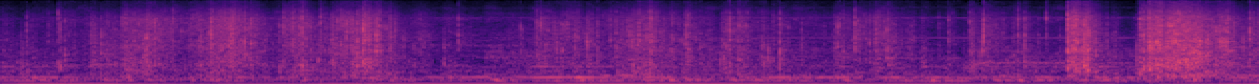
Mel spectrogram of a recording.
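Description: Paper food packaging being handled, rustling and crinkling irregularly, with two louder crumples near the end.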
